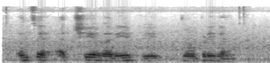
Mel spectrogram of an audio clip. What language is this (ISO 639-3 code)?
urd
